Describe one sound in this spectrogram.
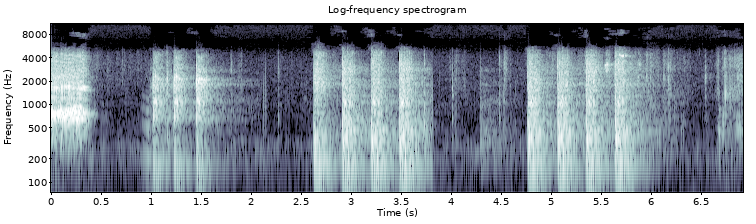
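A man knocks hard on a wooden door several times.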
